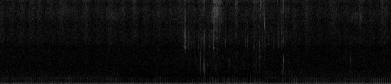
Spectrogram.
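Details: Pet cat lying on a lap, belly softly rubbed, paws flapping, purrs without pause: low, throbbing rumble pulsing about four times a second, with brief rustling and faint clicks midway.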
